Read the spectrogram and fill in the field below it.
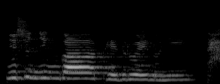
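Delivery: normal talking voice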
